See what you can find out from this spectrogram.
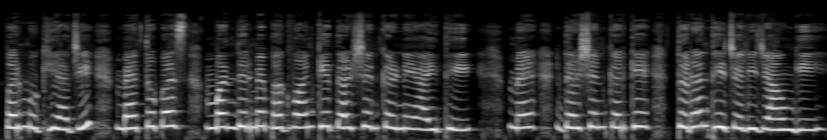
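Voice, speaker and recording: Woman voicing plaintive outcast village girl, high-pitched. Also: fairly even intonation, a little slow, darkish tone. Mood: pleading. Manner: plaintive, talking to herself or pleading. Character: lonely outcast village girl, wistful and meek. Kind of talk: Hindi cartoon moral story dialogue.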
